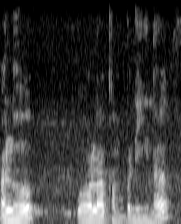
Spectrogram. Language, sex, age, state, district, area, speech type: Tamil, female, 60+, Tamil Nadu, Dharmapuri, urban, spontaneous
